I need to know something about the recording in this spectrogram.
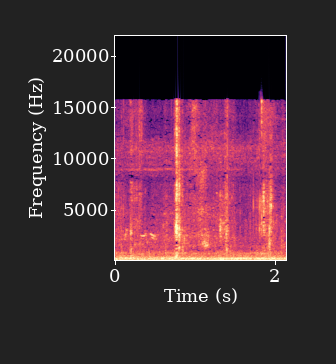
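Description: Faint, steady low rumble of background and handling noise on a handheld phone microphone, with one light click a little under a second in.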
